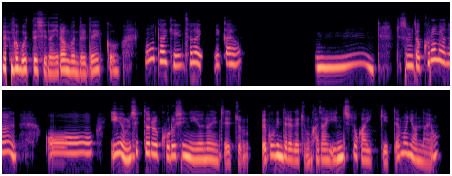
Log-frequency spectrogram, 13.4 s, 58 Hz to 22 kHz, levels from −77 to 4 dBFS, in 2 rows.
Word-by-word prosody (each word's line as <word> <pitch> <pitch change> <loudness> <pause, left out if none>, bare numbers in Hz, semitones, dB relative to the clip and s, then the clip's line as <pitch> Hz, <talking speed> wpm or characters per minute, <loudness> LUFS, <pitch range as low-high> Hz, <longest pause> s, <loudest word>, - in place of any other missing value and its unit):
매운 205 - +5
거 205 - +8
못 190 0 +3
드시는 155 -6 +1
이런 180 +4 +3
분들도 155 -1 -1
있고 185 -2 -4 0.4
뭐 370 +5 0
다 335 -3 +4
개인차가 270 +2 0
있으니까요. 275 +4 -2 1.1
음. 225 +3 0 0.3
좋습니다. 250 -3 0
그러면은 295 - +2 0.4
어 135 - 0 0.5
이 245 +3 +2
음식들을 235 +5 +3
고르신 220 0 +2
이유는 170 -1 0
이제 140 - -5
좀 - - -8 0.2
외국인들에게 200 -8 +3
좀 155 - -8
가장 165 0 -3
인지도가 185 +1 0
있기 155 -2 -8
때문이었나요? 210 - -2
215 Hz, 310 characters per minute, -20 LUFS, 170-260 Hz, 1.1 s, 거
